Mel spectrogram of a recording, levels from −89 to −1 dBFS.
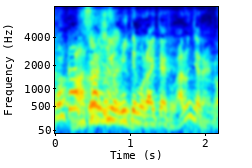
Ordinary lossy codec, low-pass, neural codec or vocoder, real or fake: none; none; none; real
